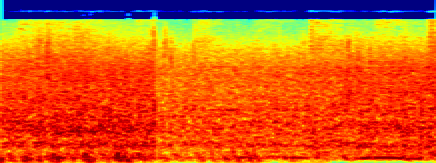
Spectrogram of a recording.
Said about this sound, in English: He deserves that chant from the crowd here this afternoon.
